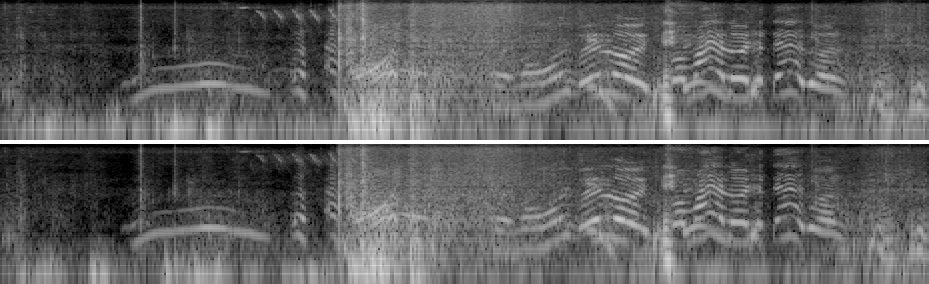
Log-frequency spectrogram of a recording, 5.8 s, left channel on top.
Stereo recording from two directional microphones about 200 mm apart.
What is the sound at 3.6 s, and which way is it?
Boat, 60° right (ahead or behind).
